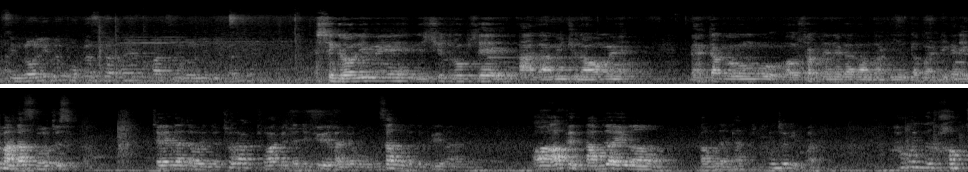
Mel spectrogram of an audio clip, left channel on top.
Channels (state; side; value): different; both; correlation 0.00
